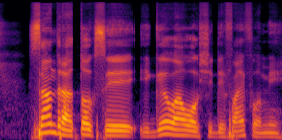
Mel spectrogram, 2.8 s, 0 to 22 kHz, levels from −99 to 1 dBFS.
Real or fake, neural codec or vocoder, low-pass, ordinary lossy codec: fake; autoencoder, 48 kHz, 128 numbers a frame, DAC-VAE, trained on Japanese speech; none; none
